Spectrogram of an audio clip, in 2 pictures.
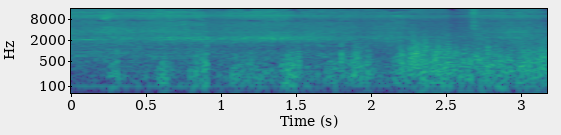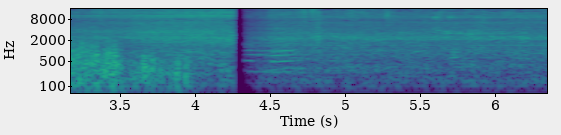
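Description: Bus and street traffic noise heard from the open upper deck of a moving tour bus, growing loudest in the middle. It cuts off abruptly at an edit, leaving a quieter street background with faint voices.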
